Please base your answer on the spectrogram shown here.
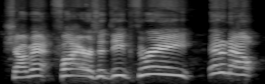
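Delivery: tense shot call, climbing; excited call. Real, not acted. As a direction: rise with the shot, then peak. Deep three rims out.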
